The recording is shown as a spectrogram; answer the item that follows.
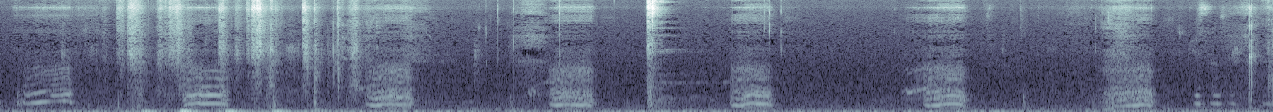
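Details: Two-month-old Staffordshire bull terrier puppy fast asleep and dreaming, snoring loudly: short, low, nasal tonal snores come in bursts roughly every two seconds, with scattered sharp clicks and rustles between breaths indoors.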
